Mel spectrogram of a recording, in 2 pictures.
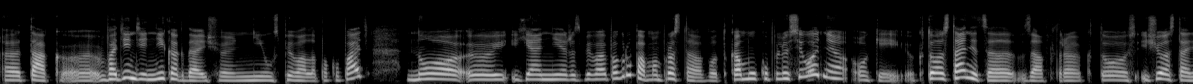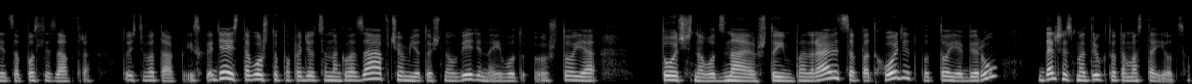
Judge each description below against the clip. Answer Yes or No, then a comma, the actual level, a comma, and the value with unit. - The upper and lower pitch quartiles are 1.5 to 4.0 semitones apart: No, average, 4.9 semitones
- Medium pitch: No, high, 195 Hz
